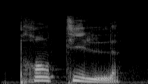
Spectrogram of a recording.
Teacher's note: And so this little d here is in red just to show you that you won't pronounce it like d to make the liaison, but you will pronounce it like t. And so you will get prend-il, okay?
